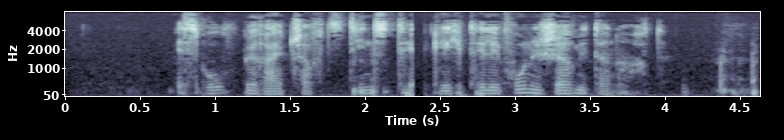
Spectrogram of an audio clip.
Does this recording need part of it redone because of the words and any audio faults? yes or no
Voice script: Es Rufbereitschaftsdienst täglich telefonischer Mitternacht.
yes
